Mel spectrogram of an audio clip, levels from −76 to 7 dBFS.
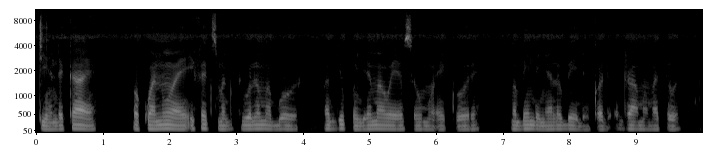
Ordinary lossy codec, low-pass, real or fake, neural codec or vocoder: MP3, 64 kbps; 9.9 kHz; real; none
